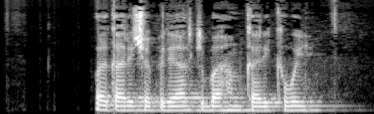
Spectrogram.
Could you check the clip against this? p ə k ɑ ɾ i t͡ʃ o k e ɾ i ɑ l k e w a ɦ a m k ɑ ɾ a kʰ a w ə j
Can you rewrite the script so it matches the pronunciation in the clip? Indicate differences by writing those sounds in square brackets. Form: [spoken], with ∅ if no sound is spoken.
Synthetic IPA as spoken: p ə k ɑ ɾ i t͡ʃ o [p] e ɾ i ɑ l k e [b] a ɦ a m k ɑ ɾ [i] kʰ a w ə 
